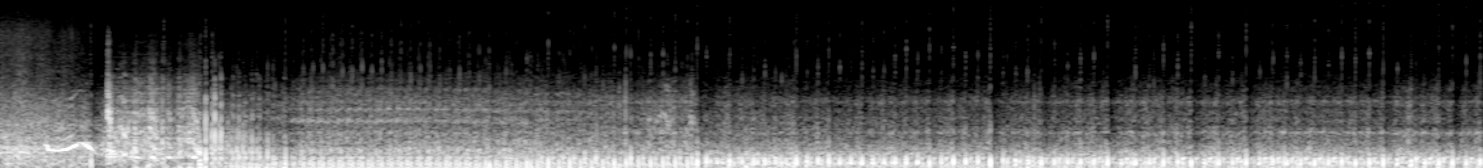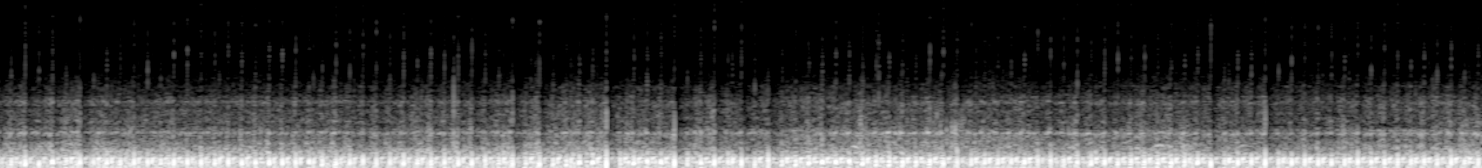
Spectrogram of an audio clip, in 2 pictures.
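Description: Triumph Thunderbird's parallel-twin motorcycle engine starting up in the first couple of seconds, then idling steadily.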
